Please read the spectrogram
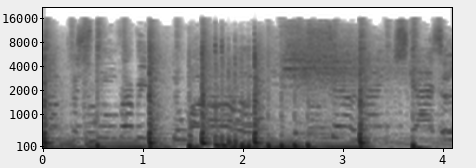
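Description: Roland VAD503 electronic drum kit, sounding through its TD-27 module, playing a steady pop groove of kick, snare and cymbals over the song's backing track. A cymbal wash rings out in the middle.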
